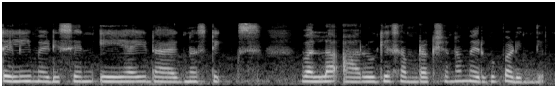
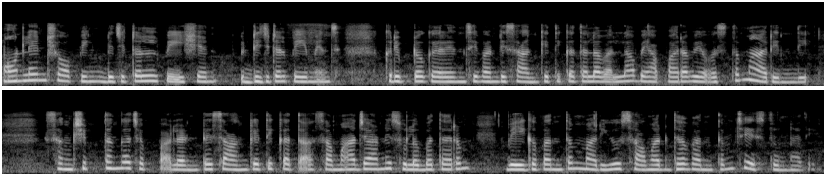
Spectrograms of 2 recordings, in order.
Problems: background sounds at intervals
